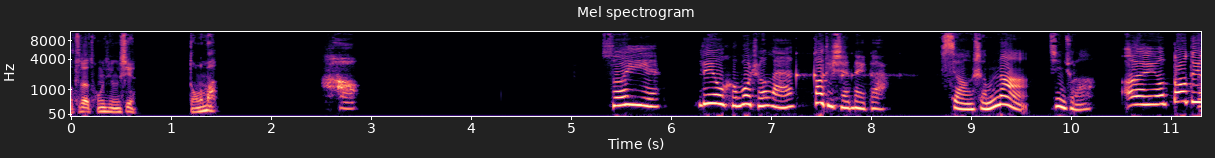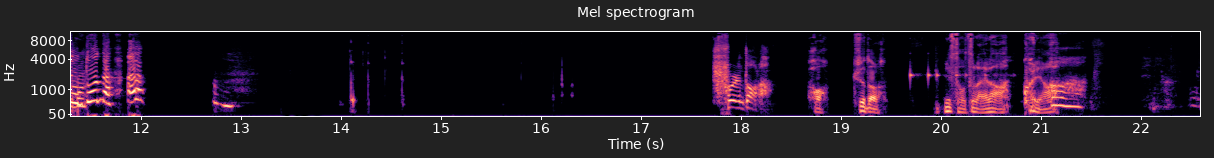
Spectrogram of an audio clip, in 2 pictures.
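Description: A young man speaks with surprise, close by.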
